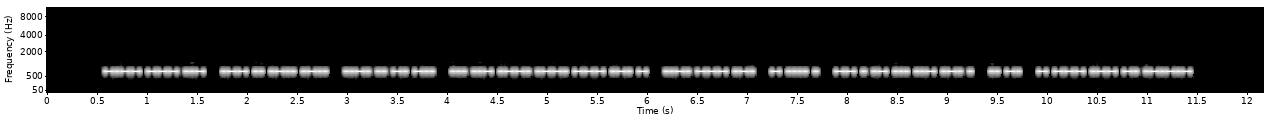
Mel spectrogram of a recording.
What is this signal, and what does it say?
Morse code, heard as a keyed tone, about 46 wpm, 700 Hz. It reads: YOU WILL FIND SUPPORT FOR THE MEASURE IN TOWN.
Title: Sentences from Top 1000 Words - Review Part 5 - 45wpm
